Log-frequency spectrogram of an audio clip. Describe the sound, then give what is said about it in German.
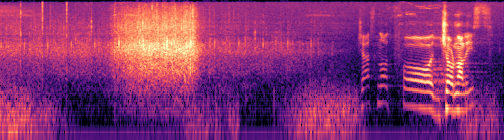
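A short burst of crowd applause for everyone who supports the SCADA Strangelove team, a dense patter of clapping that swells for about a second and fades. After a quiet pause, a voice begins speaking. “Also bitte Applaus für alle, die uns unterstützen.”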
